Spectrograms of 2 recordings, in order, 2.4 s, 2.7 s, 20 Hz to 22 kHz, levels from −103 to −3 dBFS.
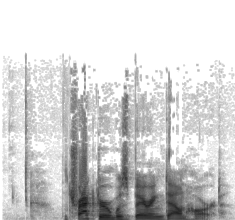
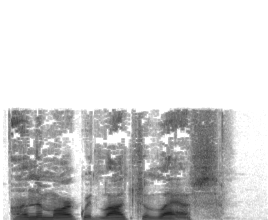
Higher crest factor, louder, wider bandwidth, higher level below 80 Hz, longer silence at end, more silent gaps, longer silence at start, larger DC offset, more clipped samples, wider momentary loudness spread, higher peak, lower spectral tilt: about the same, 20 dB vs 20 dB; first, -18 LUFS vs -22 LUFS; first, 16 kHz vs 11.5 kHz; first, -64 dBFS vs -70 dBFS; second, 0.15 s vs 0.45 s; neither; first, 0.65 s vs 0.1 s; neither; neither; first, 10 LU vs 7 LU; about the same, 0 dBFS vs -2 dBFS; about the same, -4 dB/octave vs -3.5 dB/octave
